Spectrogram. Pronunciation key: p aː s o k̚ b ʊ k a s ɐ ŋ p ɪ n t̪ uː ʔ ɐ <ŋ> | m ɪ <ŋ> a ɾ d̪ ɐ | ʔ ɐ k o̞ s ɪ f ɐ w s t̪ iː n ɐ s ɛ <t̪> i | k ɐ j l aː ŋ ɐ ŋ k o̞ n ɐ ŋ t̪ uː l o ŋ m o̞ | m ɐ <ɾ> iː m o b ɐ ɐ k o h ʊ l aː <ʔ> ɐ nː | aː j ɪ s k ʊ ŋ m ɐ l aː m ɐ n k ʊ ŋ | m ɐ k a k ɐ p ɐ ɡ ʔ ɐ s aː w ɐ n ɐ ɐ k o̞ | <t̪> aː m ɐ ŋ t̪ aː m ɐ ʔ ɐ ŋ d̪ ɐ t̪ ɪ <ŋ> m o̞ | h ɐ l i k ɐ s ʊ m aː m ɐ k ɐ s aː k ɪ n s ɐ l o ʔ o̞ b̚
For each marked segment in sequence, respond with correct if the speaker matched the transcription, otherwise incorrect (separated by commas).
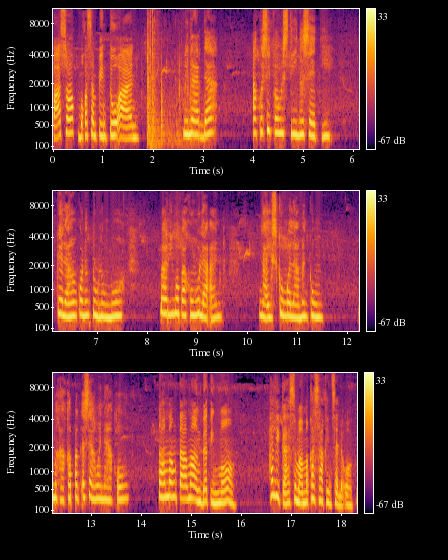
incorrect, incorrect, correct, correct, correct, correct, correct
